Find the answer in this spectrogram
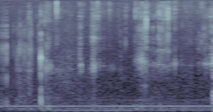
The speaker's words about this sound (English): Don't be fooled by the snacks that I got. Let's hear a crunch like we usually do.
